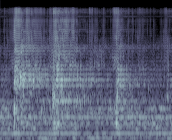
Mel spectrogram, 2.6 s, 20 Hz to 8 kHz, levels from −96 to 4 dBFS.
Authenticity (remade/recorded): remade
